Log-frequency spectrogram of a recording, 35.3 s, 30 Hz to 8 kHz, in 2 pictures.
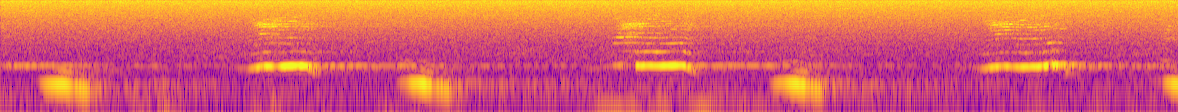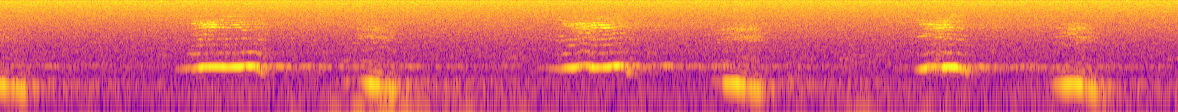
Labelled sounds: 3.8	4.2	humpback whale, 2.0 to 2.7 kHz
9.2	10.3	humpback whale, 0.86 to 2.6 kHz
14.8	15.9	humpback whale, 0.86 to 2.6 kHz
20.5	21.2	humpback whale, 1.9 to 2.6 kHz
23.1	23.5	humpback whale, 1.1 to 1.4 kHz
26.0	26.9	humpback whale, 0.99 to 2.6 kHz
28.6	29.0	humpback whale, 1.7 to 2.0 kHz
31.4	32.0	humpback whale, 1.9 to 2.5 kHz
33.6	33.8	humpback whale, 1.4 to 1.7 kHz

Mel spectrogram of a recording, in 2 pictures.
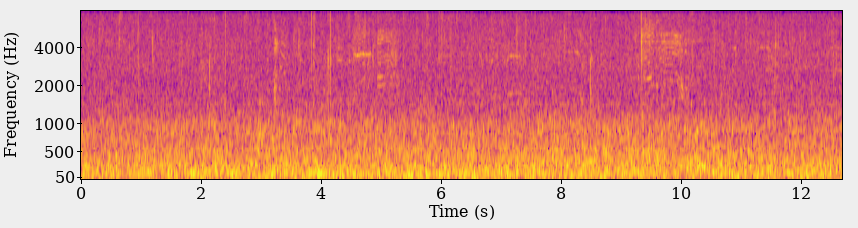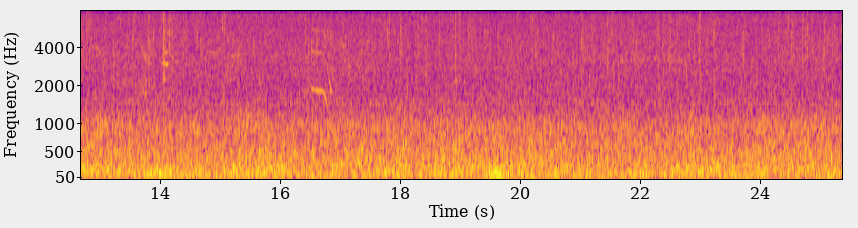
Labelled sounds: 4.6	5.2	Pacific white-sided dolphin, 3.4 to 4.6 kHz
8.1	8.3	Pacific white-sided dolphin, 3.6 to 3.8 kHz
9.7	10.0	Pacific white-sided dolphin, 3.7 to 5.2 kHz
16.5	16.8	Pacific white-sided dolphin, 1.3 to 3.8 kHz

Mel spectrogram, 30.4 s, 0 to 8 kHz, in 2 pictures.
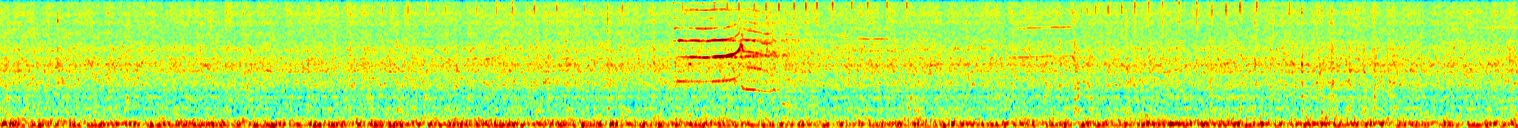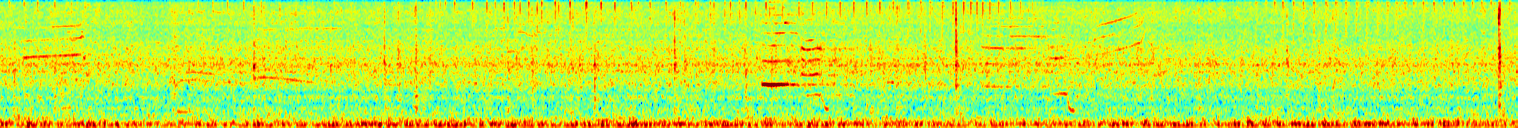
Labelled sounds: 6.7	7.8	killer whale, southern resident, 0.73 to 6.6 kHz
8.6	8.9	killer whale, southern resident, 3.3 to 3.4 kHz
10.2	10.7	killer whale, southern resident, 4.2 to 4.4 kHz
14.7	15.7	killer whale, southern resident, 3.1 to 4.4 kHz
18.1	18.6	killer whale, southern resident, 4.2 to 4.3 kHz
22.8	23.1	killer whale, southern resident, 1.9 to 2.0 kHz
25.2	25.6	killer whale, southern resident, 3.5 to 3.6 kHz
26.2	26.5	killer whale, southern resident, 4.6 to 5.6 kHz

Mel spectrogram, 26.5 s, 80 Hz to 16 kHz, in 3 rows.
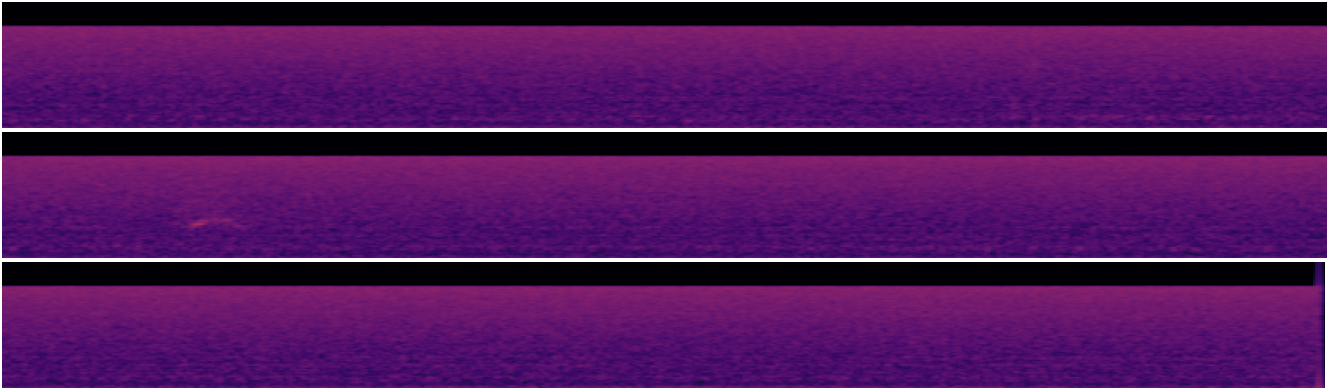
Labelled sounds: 10.1	10.4	humpback whale, 0.96 to 1.3 kHz

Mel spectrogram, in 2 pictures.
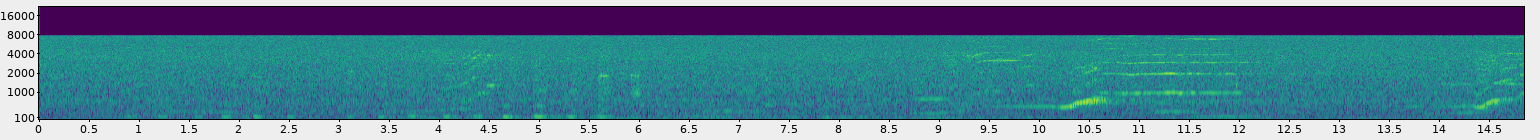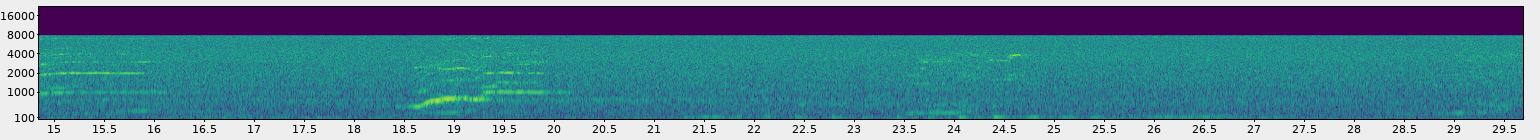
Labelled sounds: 9.2	9.8	humpback whale, 0.86 to 4.2 kHz
10.6	12.0	humpback whale, 0.90 to 7.8 kHz
14.0	15.6	humpback whale, 0.80 to 4.1 kHz
18.8	19.9	humpback whale, 0.80 to 2.5 kHz

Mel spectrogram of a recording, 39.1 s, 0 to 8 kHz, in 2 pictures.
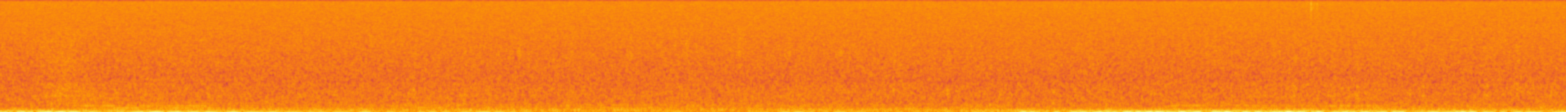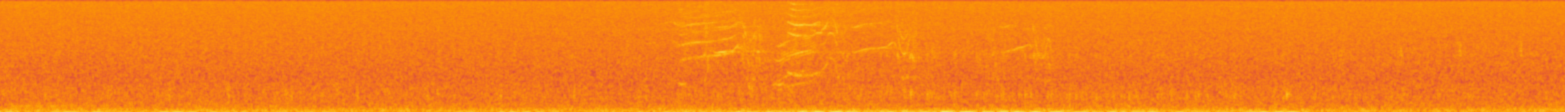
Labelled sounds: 28.0	28.9	killer whale, northern resident, 1.5 to 5.8 kHz
29.4	30.0	killer whale, northern resident, 0.93 to 6.3 kHz
30.2	30.8	killer whale, northern resident, 1.9 to 4.2 kHz
32.1	32.5	killer whale, northern resident, 1.8 to 2.3 kHz

